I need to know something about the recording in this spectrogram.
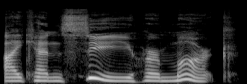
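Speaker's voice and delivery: slow, weighty pronouncement; Oz speaking slowly. A narrator's reading. Oz sees the witch's mark, slow and imposing. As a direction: stretch the words out with grandeur. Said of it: "the Great Oz said slowly".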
